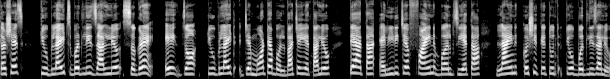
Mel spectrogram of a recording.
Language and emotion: Goan Konkani, neutral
